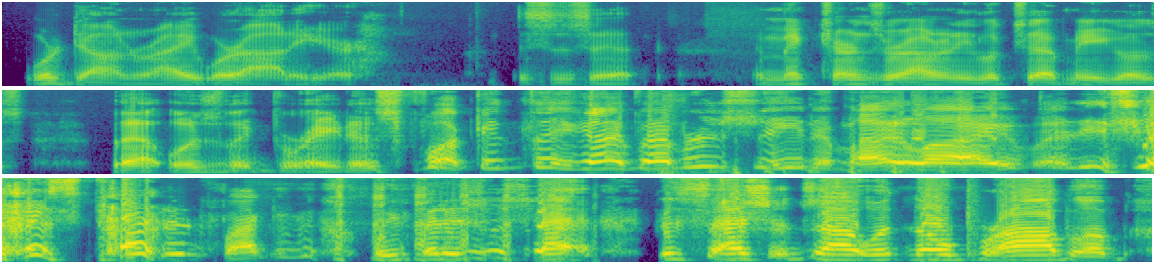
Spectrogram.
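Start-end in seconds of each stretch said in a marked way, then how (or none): 0.1-3.2 low, quiet aside to the producer; retold resignation. Retold dejected words to producer. 6.3-10.9 high-pitched, hammed-up raving; retold ecstatic outburst. 11.0-17.1 real laughter through high, loud words; laughing while talking. Real, not acted. Cracking up while telling story.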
